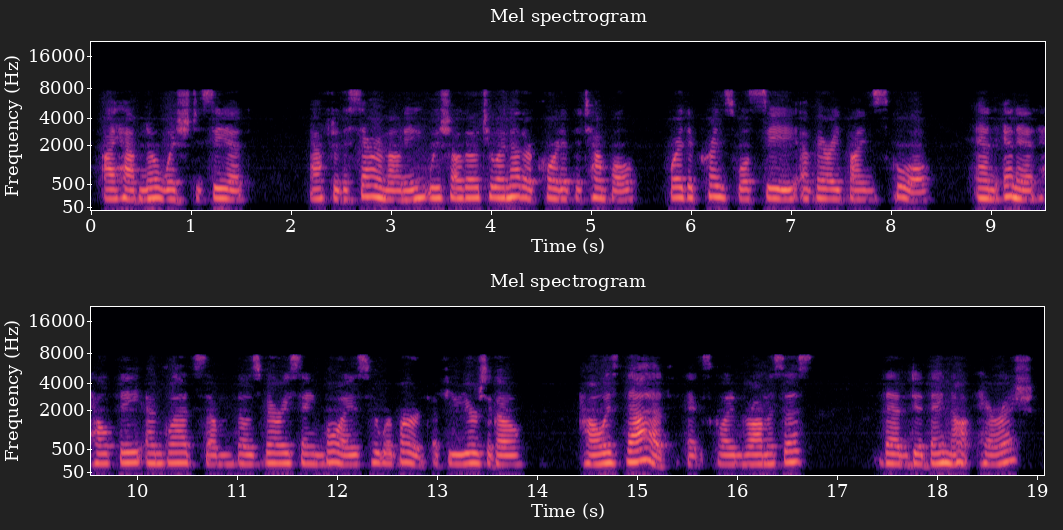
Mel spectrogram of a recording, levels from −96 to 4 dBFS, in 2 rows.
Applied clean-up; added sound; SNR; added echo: none; none; none; none.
